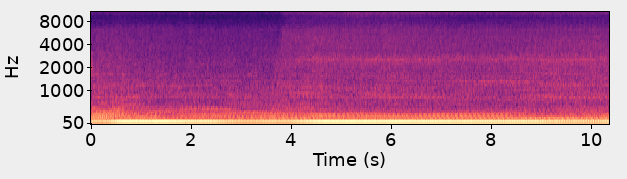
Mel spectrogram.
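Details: Dodge Magnum V8 started after its battery had been on the charger for a week; it starts right up into a strong, even low rumble that holds steady after a brief dip, with no knocks or misses; a normal idle.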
